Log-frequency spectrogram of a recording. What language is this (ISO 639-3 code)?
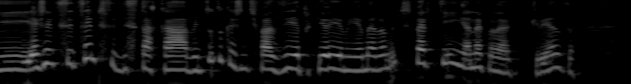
por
